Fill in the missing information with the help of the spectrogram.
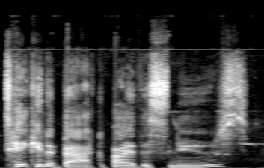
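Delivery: ordinary delivery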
